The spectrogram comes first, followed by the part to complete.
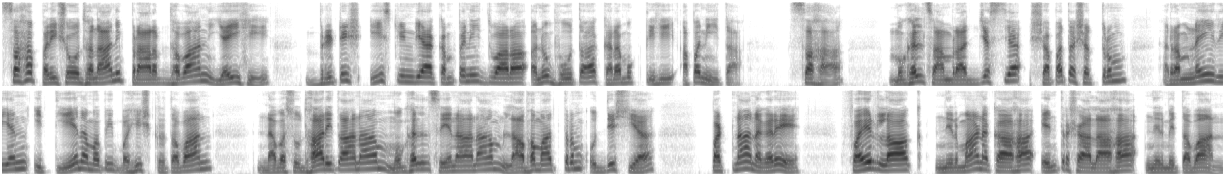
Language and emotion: Sanskrit, neutral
